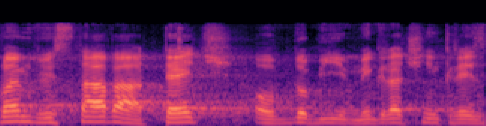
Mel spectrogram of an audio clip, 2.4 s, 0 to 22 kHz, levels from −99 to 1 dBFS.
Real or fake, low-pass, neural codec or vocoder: fake; 9.9 kHz; vocoder, 22.05 kHz, 80 mel bands, Vocos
